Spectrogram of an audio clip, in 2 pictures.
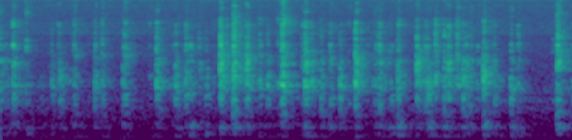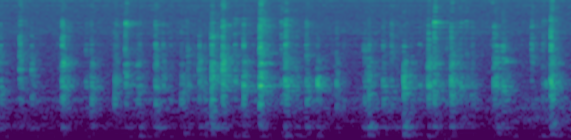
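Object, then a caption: Plastic mechanical keyboard keys. Fingertips type continuously on a compact white backlit mechanical keyboard with plastic keycaps. Rapid, dense key clicks are heard: bright, short taps centered in the upper mids, with very little low end. The keystrokes are too tightly packed to count, with brief pauses between bursts.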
